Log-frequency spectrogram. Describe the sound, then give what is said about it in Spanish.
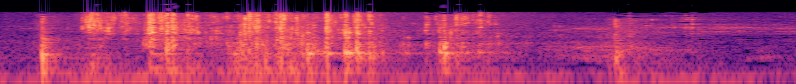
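Thick coconut milk pours and splashes into a blender jar in a steady, gurgling stream for about two seconds, followed by a couple of light knocks against the container. No one speaks. “¿Me ayudas a echar este ingrediente, la leche de coco, en la licuadora?”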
